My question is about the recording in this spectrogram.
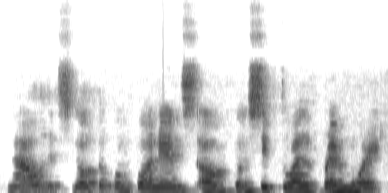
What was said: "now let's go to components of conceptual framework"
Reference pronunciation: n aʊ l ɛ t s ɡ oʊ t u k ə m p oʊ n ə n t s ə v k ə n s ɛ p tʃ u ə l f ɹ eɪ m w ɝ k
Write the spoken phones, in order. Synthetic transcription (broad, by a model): n aʊ l ɛ t s ɡ oʊ t u k ə m p oʊ n ə n t s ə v k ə n s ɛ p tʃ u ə l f ɹ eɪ m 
